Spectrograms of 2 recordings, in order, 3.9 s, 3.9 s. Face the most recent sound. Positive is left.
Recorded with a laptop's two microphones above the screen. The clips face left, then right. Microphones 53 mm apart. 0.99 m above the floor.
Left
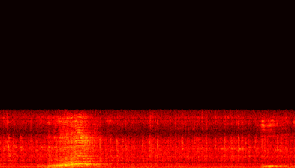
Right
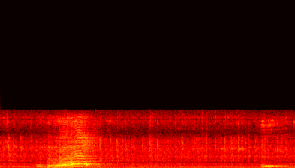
turn(degrees=-45)  # may be behind; listen again after turning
